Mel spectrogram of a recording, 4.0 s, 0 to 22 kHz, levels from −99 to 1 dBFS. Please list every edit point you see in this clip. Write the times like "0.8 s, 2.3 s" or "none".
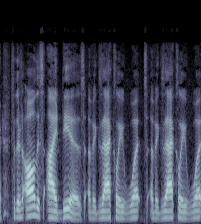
2.9 s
